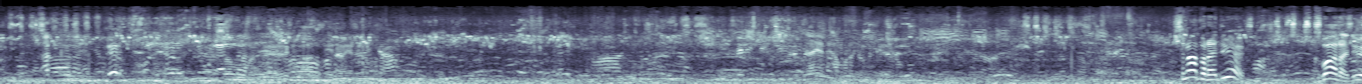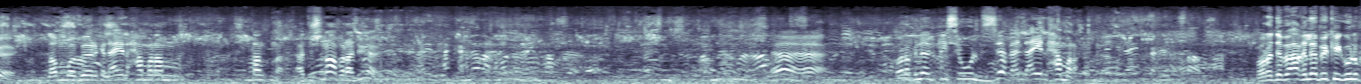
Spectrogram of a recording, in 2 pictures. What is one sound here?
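Small birds chirp and whistle close by.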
